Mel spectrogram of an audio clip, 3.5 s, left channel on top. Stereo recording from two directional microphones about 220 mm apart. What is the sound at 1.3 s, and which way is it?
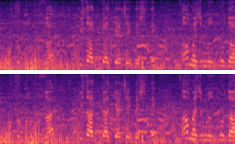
Speech, 15° right (ahead or behind).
